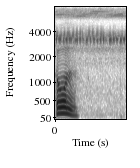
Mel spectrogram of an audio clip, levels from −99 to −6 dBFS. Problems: constant background noise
